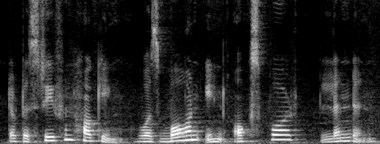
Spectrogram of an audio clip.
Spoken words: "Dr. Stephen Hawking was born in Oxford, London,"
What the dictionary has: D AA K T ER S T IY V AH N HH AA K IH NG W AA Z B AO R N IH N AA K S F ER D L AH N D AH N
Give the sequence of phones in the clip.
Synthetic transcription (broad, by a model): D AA K T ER S T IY F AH N HH AA K IH NG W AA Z B AO R N IH N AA K S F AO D L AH N D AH N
